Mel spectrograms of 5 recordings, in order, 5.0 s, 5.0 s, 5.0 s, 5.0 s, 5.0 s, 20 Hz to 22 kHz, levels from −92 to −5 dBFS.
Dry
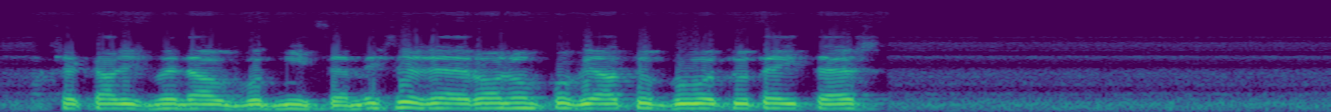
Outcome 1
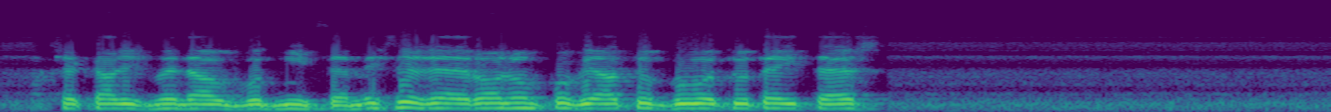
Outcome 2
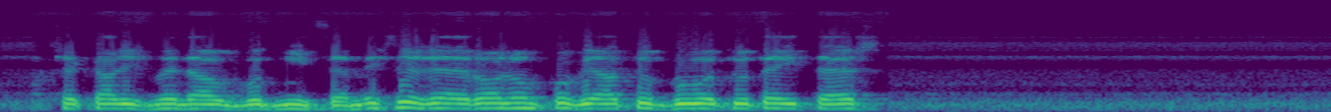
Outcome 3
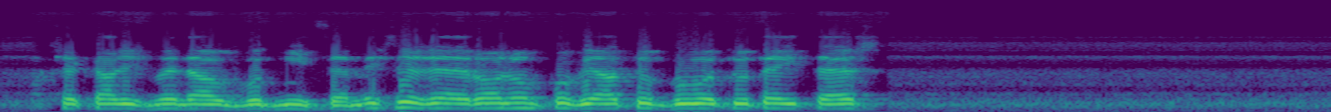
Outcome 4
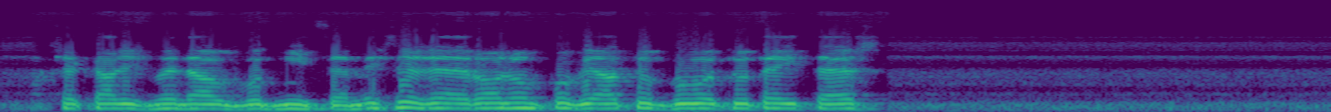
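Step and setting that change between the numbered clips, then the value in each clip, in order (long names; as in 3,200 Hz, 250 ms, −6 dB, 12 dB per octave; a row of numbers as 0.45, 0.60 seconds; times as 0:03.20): parametric band, centre frequency: 12,000, 1,500, 140, 470 Hertz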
